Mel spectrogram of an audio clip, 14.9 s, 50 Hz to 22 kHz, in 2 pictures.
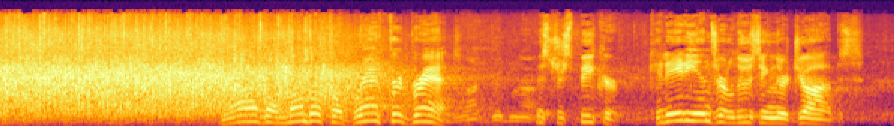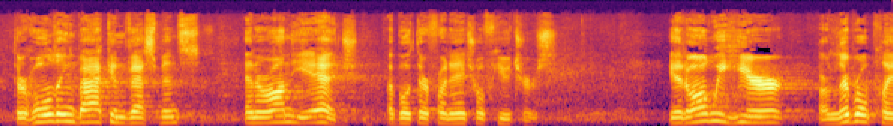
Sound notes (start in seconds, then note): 3.2 some Applause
